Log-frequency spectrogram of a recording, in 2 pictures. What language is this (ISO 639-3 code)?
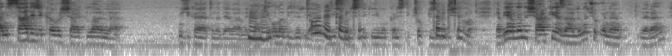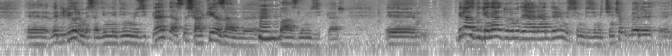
tur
